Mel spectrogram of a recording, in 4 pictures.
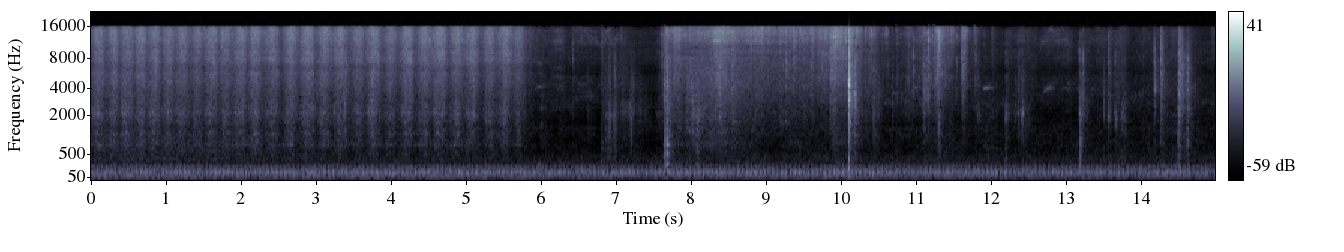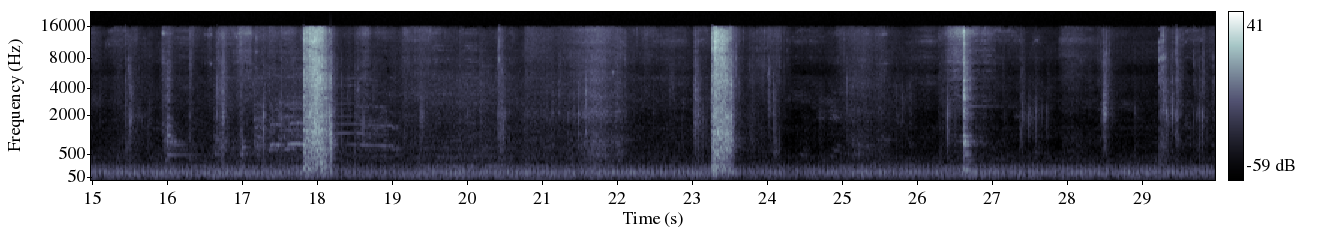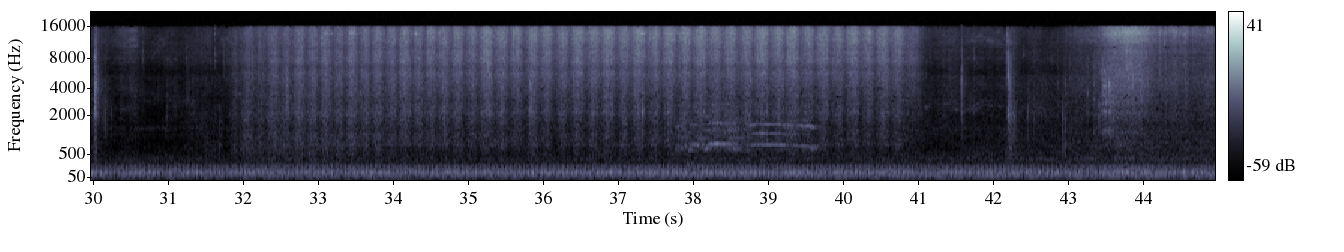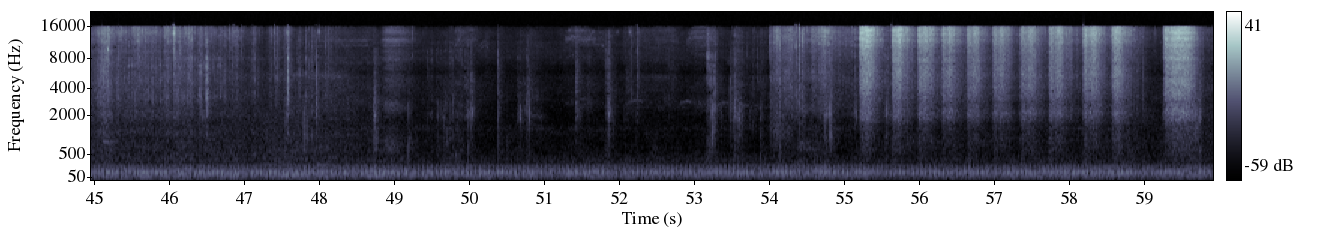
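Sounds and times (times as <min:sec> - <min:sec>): cement rasping on wire sieve: 0:00.0 - 0:12.4, 0:15.4 - 0:19.4, 0:23.0 - 0:24.1, 0:31.7 - 0:41.3, 0:42.2 - 0:47.5
steady low hum: 0:00.0 - 0:59.9
rooster crowing: 0:17.0 - 0:19.5, 0:37.8 - 0:39.8.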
